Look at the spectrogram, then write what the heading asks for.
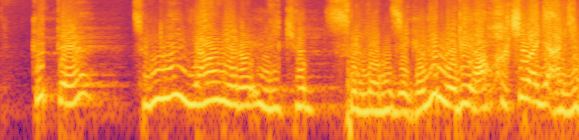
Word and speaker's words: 야훼: 중에 상당히 많은 수가 이 단어는 야훼 그렇게 발음됐을 거다 이렇게 주장하는 사람들이 늘어나게 된 것입니다.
